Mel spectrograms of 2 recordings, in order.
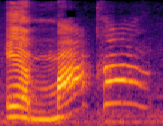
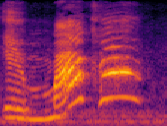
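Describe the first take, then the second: First: Louder, higher outraged retold yell; livid outburst. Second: Outraged disbelief. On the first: Friend learns her man took her car, outraged yell. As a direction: let the disbelief burst out loud. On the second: Retold or imitated. Friend repeats her shock about her car, high outraged cry. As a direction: pitch the question way up in outrage. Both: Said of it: "She was livid".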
